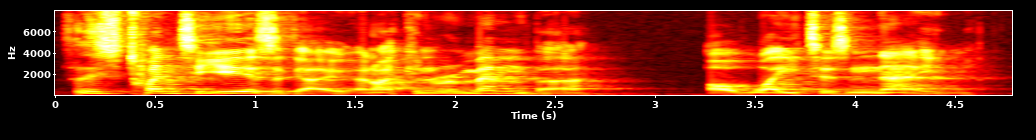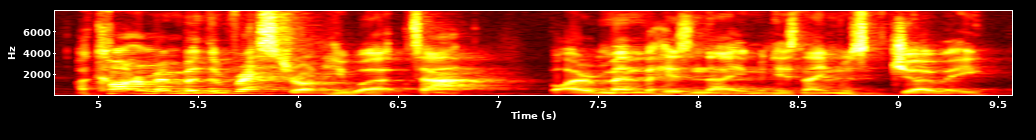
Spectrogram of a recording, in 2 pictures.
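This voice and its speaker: A man's voice: medium pitch, animated, moderate pace. A man in his thirties, raised in England, telling his story as a podcast guest in a rambling, self-deprecating way. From Brazil, raised in England. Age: 30s. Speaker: guest, restaurant founder. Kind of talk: casual podcast interview. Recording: roomy echo.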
